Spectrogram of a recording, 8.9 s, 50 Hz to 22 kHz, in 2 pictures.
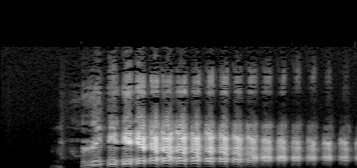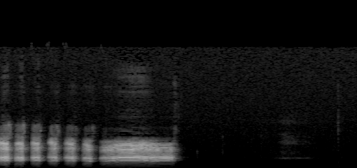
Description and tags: evil laugh-02
After making that mash up with analogchills scream i got bored and well decided to make a evil laughs pack. Seeing as the evil laughs department here is a touch to small.
evil, scary, ForScience, male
